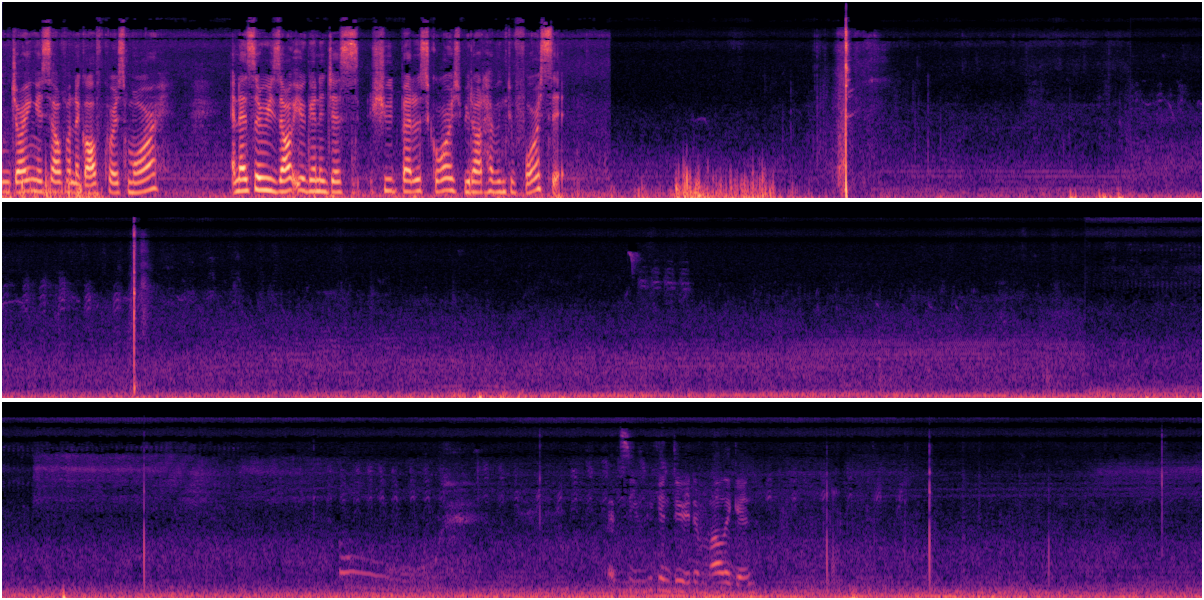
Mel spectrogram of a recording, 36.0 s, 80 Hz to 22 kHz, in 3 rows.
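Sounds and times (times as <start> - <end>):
low outdoor background noise: 0.0 - 36.0
golf club striking ball: 8.4 - 8.8, 13.3 - 13.5.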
